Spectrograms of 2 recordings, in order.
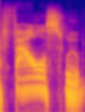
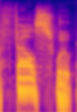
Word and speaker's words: fell swoop: kind of in one Fell Swoop I think is how they say it I want always want to say a foul swoop but it's not it's a Fell Swoop I think it's a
